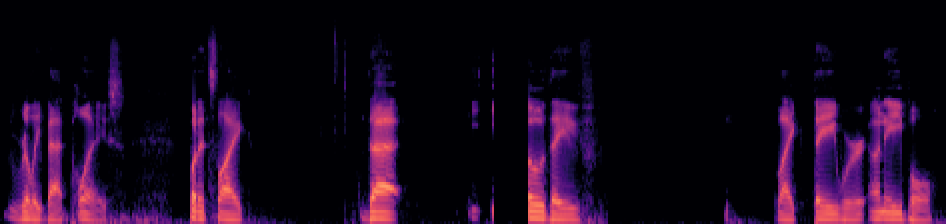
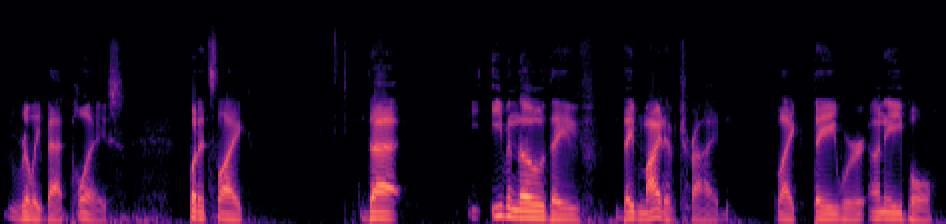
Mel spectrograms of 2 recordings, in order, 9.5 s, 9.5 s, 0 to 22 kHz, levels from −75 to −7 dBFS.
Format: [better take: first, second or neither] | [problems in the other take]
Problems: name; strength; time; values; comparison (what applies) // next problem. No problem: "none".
second | audio cutting out; at 5 s and at 6 s for 1 s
